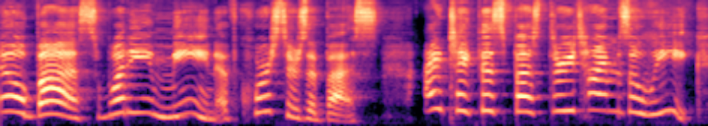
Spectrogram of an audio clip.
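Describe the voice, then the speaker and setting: A woman's put-on character voice, squeaky and extremely high, with very wide pitch swings, a moderate pace and a very clean recording over a silent background. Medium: read story. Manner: confused, indignant.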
